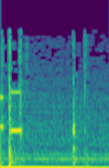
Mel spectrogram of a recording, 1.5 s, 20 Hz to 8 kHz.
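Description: Telephone keypad touch-tones beep as an 800 number for the Coca-Cola Company is dialed: two quick presses, a short pause, then two more, clear over a low steady hum.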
